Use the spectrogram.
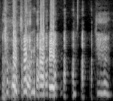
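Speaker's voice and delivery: laughing, high and slow. Real, not acted. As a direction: laugh through the words. Laughing at own joke.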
